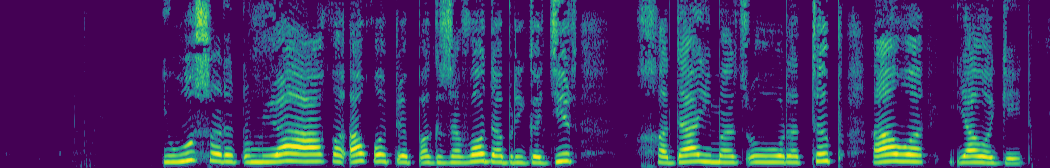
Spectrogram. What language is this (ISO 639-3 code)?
abk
